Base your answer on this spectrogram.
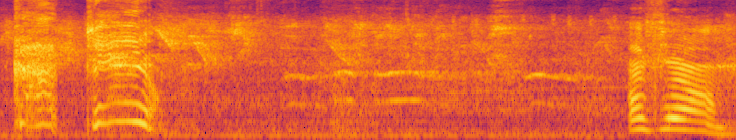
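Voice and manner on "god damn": high exasperated mock exclaim; shocked. Narrator reacting to the attendant at his car, high shocked exclaim. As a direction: blurt it out in disbelief, pitched up.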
